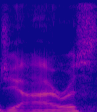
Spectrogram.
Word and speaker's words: Jairus: Now, I've never really felt comfortable pronouncing the name Jairus. That doesn't sound right to me, but the Interpreter's Dictionary of the Bible says that's how you're supposed to say it.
